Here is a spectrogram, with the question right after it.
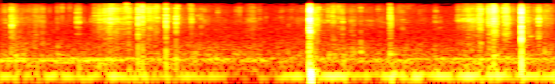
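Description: A solid beige dry soap bar with a copper crust is carved and scraped with a short metal knife. Quiet, dry scraping and crumbly tearing textures are broken by a few sharp, bright cracks, one much louder than the rest. A steady low hum runs underneath.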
